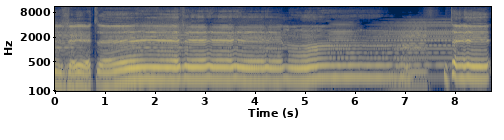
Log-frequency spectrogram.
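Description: A solo male voice sings long, held notes in khayal style, full, broken by a few quick, sharp khatka turns that flick the pitch before settling back into the sustained line.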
